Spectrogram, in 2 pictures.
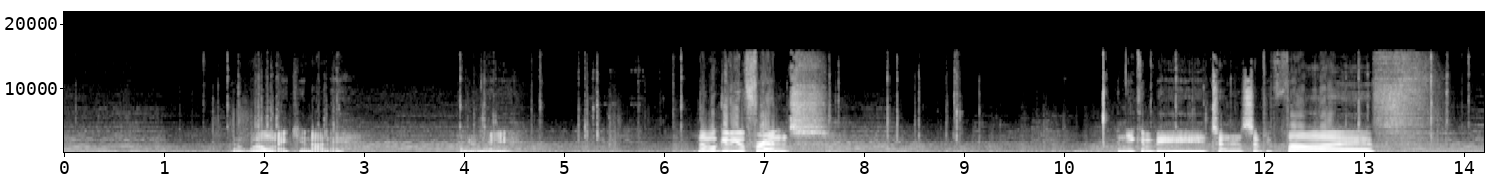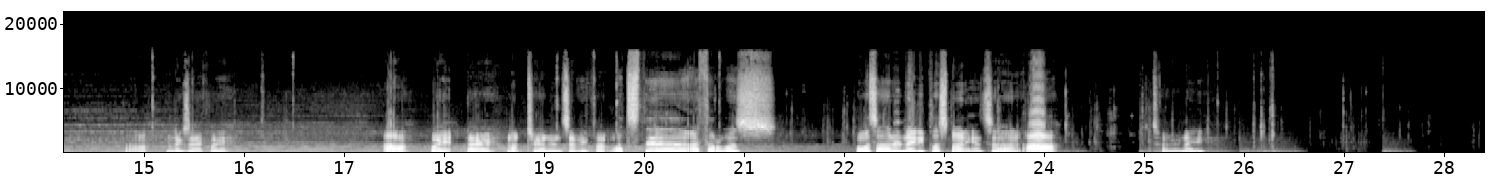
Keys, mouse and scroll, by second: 1.4 click, 3.8 click, 4.7 1, 6.1 click, 6.8 click, 8.8 ctrl+v, 10.9 click, 12.2 2, 12.9 5, 14.1-15.1 alt+drag, 16.5-19.1 alt+drag, 19.5 alt+middle click, 20.8 click, 25.6 2.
